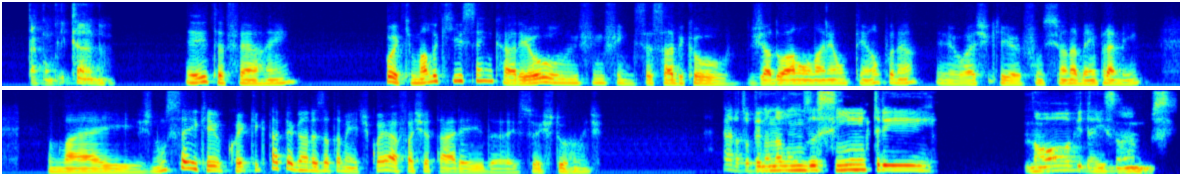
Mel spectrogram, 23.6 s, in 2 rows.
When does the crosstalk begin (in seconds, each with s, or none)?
none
